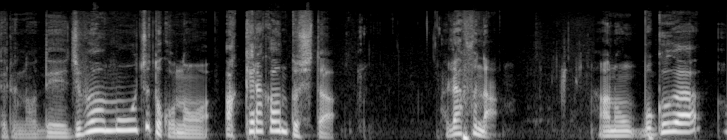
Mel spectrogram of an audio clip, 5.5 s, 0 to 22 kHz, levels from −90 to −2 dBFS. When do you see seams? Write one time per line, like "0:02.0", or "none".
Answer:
0:04.4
